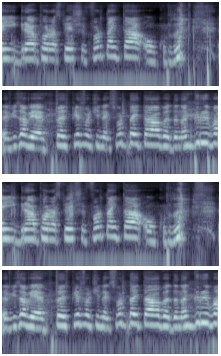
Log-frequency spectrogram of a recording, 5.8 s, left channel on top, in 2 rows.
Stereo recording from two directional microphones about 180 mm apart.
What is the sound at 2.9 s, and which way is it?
A woman's voice, 55° right (ahead or behind).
